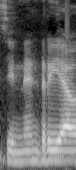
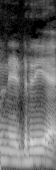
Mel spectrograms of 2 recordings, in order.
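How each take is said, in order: First: The word begins with an s sound. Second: The word begins with an n sound. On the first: The speaker calls it wrong. "सिनेंड्रिया वगैरह ऐसा कुछ भी मत बोलो" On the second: The speaker calls it right. "C is a silent here"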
